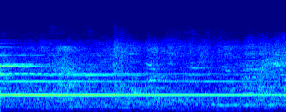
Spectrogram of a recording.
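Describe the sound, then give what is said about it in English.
A temple bell, rung a single time during a lecture, hums after the strike, its bright metallic tone and shimmering overtones lingering steadily for several seconds at a fairly even volume, with no voices over it. “People ring the bell when they enter the temple because it gives them peace.”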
